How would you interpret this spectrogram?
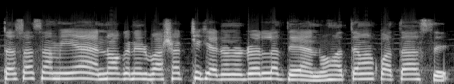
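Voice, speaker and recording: A woman's voice: high voice, little pitch movement, moderate pace, clean tone, faint music behind, lightly acted. A woman voicing a regretful, earnest young village woman in a cartoon, speaking a rural Bangladeshi Bengali dialect. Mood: inquiring. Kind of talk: Bangla comedy cartoon dubbing.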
